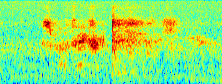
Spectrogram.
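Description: A young man whispering a few words, with a steady low hum underneath.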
